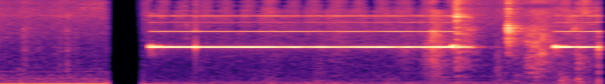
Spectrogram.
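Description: A kitchen timer goes off while banana bread cools in its pan, sounding a steady high electronic tone that pauses briefly and resumes, loud and close.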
